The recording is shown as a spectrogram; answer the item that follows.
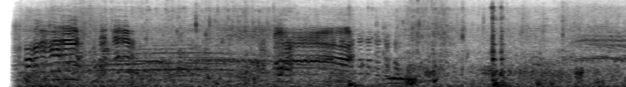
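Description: Cape fur seals in a colony calling: several wavering, pitched cries in the first three and a half seconds, over a constant wash of water and paddling, with a sharp knock near five seconds.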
